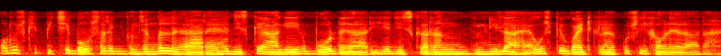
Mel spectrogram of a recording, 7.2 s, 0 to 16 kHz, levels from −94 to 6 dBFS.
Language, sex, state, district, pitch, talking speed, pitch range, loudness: Hindi, male, Delhi, New Delhi, 150 Hz, 275 wpm, 140-160 Hz, -15 LUFS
